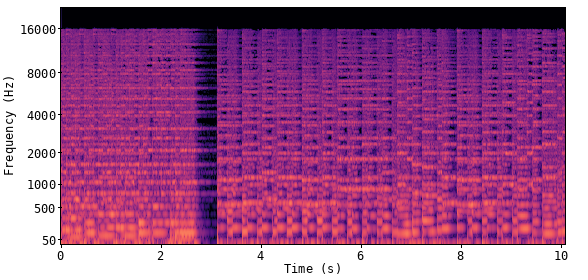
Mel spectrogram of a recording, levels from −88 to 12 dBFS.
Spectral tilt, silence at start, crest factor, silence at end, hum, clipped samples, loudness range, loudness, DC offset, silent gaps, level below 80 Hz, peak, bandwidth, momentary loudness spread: -3 dB/octave; 0 s; 16 dB; 0 s; none; under 0.1%; 2 LU; -18 LUFS; under 0.1%; none; -36 dBFS; -4 dBFS; 16.5 kHz; 4 LU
